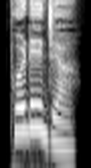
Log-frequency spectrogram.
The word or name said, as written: ಪೊಡೆಜ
